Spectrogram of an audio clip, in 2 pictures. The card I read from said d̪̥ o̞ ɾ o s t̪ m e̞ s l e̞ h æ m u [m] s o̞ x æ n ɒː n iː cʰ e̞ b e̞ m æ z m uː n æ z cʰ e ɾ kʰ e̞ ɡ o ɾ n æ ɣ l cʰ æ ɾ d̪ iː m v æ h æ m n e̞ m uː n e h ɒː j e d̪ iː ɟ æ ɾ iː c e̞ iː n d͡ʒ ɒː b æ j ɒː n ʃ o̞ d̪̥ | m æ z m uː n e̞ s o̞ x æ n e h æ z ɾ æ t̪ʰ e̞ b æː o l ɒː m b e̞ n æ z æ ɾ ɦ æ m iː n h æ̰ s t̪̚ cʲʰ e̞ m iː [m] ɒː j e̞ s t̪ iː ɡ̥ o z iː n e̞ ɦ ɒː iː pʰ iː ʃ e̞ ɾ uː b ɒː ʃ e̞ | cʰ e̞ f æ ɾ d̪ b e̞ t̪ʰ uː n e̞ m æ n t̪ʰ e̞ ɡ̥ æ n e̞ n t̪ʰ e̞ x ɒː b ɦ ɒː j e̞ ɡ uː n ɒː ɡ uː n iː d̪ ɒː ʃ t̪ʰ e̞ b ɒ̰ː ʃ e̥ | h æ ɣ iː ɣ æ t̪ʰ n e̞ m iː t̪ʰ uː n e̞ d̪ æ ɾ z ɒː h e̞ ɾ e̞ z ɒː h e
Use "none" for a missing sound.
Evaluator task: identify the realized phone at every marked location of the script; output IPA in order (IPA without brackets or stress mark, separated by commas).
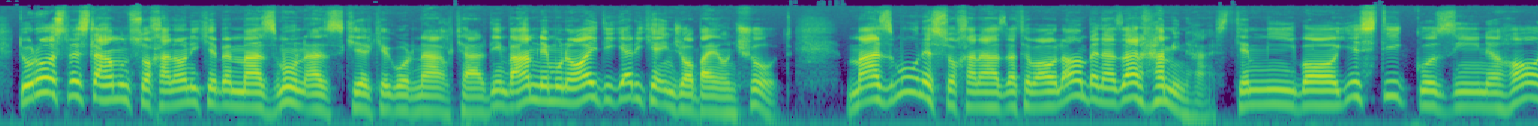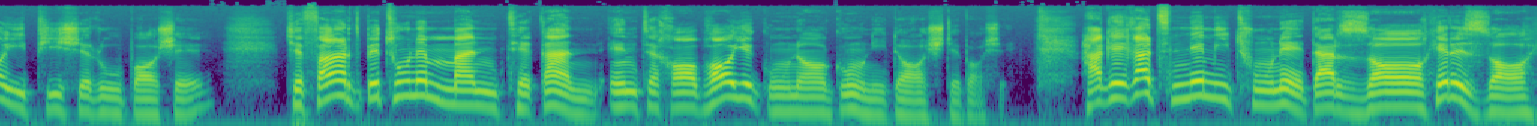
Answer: n, b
